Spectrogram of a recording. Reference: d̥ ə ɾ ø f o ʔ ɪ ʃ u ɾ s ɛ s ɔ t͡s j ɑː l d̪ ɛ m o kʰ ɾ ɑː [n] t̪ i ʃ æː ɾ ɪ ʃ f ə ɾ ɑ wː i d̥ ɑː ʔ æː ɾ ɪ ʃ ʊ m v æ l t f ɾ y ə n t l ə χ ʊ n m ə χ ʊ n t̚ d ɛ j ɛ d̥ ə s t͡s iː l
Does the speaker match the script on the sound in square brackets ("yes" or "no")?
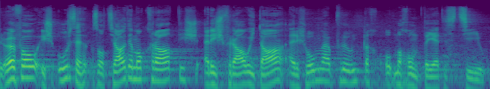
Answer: no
